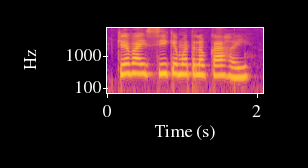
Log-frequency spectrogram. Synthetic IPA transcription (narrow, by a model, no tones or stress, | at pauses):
kebajsikemət̪ləb̚kaɦəj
